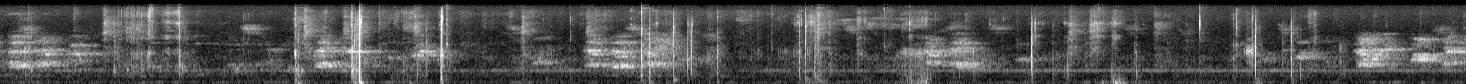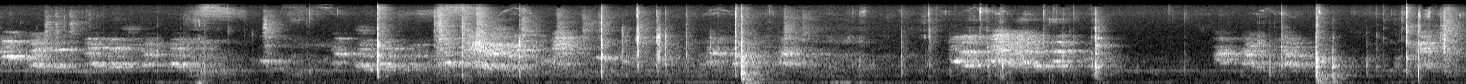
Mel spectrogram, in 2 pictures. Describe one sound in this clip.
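Plastic parts click and knock as they are fitted together.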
